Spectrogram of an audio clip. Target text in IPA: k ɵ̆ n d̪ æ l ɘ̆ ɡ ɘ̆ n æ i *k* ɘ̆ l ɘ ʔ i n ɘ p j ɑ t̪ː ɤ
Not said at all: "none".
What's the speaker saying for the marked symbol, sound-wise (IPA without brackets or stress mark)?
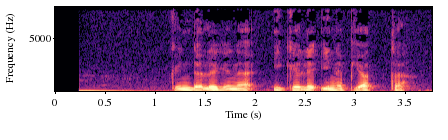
k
